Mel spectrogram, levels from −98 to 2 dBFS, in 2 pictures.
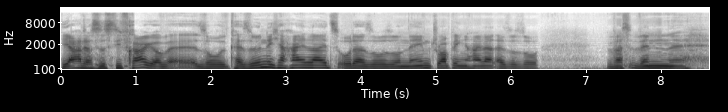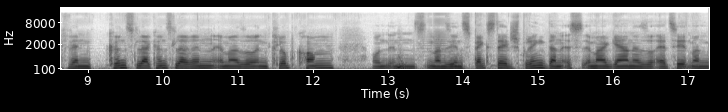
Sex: male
